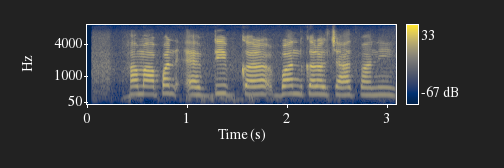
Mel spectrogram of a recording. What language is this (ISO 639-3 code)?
bho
